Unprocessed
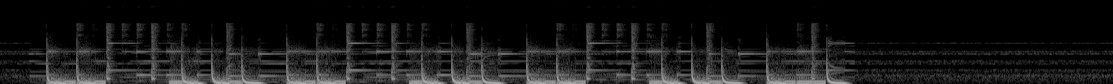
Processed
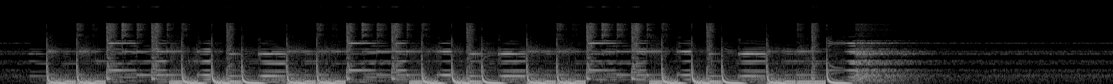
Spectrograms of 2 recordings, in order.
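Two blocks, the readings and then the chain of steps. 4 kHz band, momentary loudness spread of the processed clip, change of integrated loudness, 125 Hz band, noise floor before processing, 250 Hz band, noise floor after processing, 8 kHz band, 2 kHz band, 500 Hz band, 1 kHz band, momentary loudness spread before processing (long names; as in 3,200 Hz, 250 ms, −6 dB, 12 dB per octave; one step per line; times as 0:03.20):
+2.5 dB, 5 LU, +1.5 dB, +0.5 dB, −55 dBFS, +1.0 dB, −54 dBFS, can't be measured, +6.0 dB, +4.0 dB, +3.5 dB, 8 LU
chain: level that may fall only so fast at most 28 dB per second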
